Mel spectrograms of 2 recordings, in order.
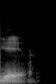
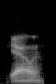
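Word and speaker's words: Gallen: Gallon. All right, whatever. You know me. I always get the names wrong. Well, it doesn't look like a gallon, but it is.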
